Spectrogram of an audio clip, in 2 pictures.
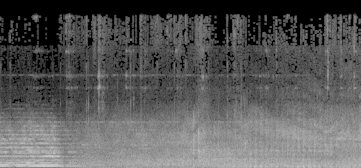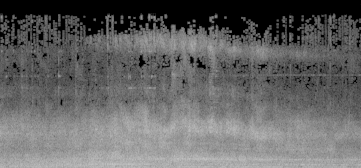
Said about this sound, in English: There's a train coming. It's the Metrolink. That's the one I take to work sometimes.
